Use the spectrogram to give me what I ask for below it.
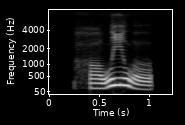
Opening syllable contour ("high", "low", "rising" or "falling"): low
